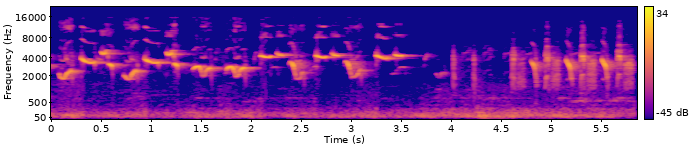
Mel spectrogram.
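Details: Laughingthrush in spring, singing while fanning in display: a rapid string of clear falling whistles, then a softer, scratchier passage of short chirps.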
